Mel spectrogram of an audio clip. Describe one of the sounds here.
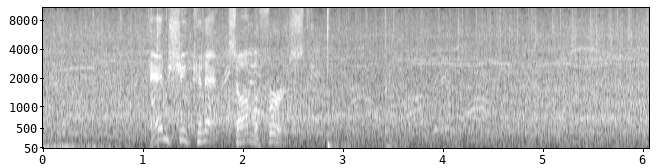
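A basketball bounces on a hard court.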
